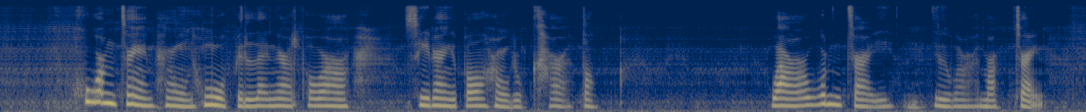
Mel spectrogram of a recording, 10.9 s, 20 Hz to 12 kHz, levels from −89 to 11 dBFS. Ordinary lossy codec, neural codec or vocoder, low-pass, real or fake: none; autoencoder, 22.05 kHz, a latent of 192 numbers a frame, VITS, trained on many speakers; 9.9 kHz; fake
